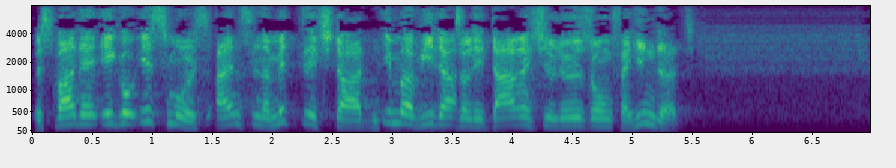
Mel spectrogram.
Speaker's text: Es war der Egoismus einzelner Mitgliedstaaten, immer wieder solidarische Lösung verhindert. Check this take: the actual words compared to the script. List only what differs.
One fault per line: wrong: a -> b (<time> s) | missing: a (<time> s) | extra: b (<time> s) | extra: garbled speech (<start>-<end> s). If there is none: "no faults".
no faults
